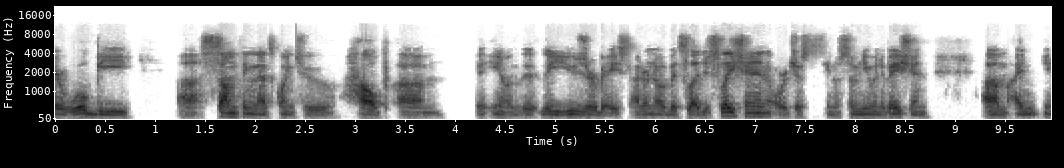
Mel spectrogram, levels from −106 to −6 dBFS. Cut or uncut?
uncut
